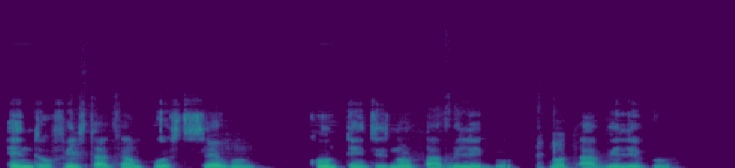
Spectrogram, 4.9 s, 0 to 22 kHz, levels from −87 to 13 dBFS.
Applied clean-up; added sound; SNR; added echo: neural mask model DeepFilterNet 3.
